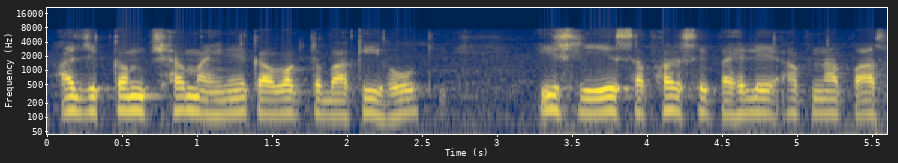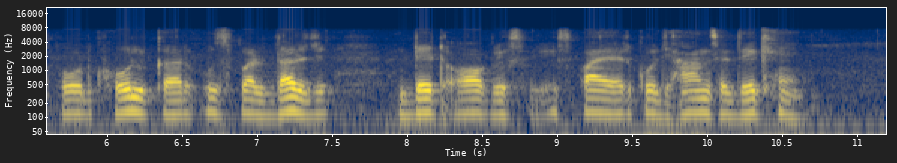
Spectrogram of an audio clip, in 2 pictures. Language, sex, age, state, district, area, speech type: Urdu, male, 60+, Delhi, South Delhi, urban, spontaneous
